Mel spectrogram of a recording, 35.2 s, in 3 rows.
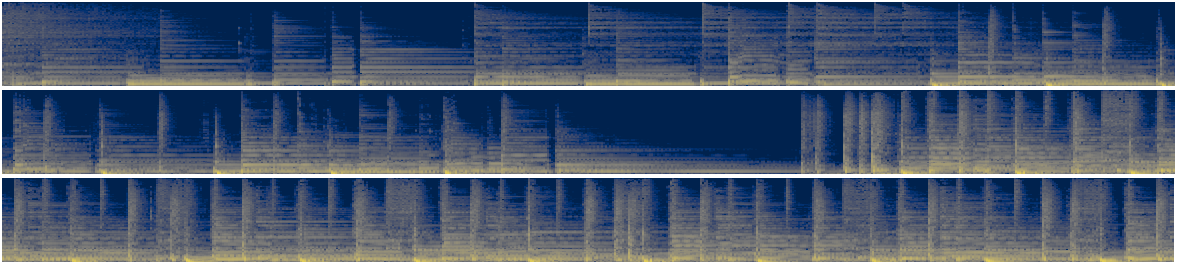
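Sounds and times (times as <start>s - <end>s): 
drums: 0.0s - 1.3s, 5.8s - 17.1s, 19.7s - 35.1s
strummed guitars: 0.0s - 35.1s.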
